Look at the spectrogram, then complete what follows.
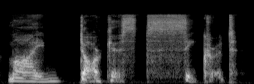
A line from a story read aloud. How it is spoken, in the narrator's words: he grumbled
